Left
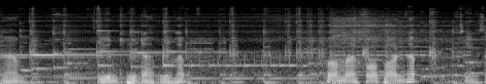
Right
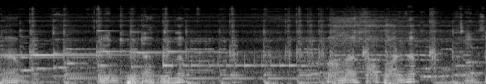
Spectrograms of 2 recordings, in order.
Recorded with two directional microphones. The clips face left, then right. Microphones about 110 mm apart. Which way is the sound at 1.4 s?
45° left (ahead or behind).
